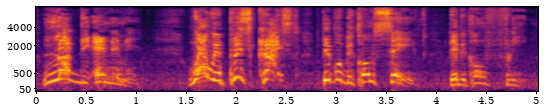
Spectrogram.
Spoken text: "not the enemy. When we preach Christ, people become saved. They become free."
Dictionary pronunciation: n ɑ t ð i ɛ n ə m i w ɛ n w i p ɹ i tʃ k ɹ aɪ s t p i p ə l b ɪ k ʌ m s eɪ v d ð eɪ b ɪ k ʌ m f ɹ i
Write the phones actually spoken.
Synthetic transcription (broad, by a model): n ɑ t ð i ɛ n ə m i w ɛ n w i p ɹ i s k ɹ aɪ s t p i p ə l b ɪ k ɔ m s eɪ v d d eɪ b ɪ k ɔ m f ɹ i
